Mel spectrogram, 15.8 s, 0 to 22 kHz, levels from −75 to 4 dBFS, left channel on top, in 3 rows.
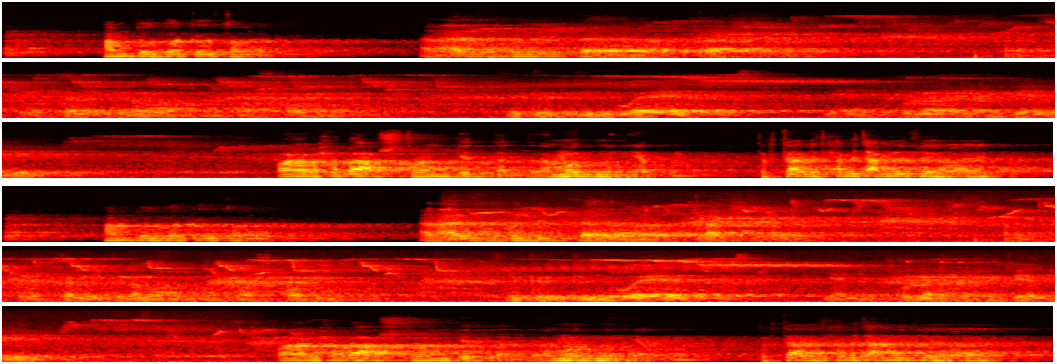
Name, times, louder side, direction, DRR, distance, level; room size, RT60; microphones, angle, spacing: voice 1, 0.5-1.4 11.9-14.0 14.3-15.5, left 2 dB, 30° left, 4 dB, 0.4 m, -24 dB
voice 2, 2.1-4.0 5.0-6.9 7.7-9.0 9.4-10.7, right 1 dB, 60° right, 0 dB, 0.8 m, -27 dB
sound 1, 2.2-12.2, right 6 dB, 45° right, 0.3 m, -33 dB
7.3 x 4.4 x 4.6 m, 2.8 s
head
